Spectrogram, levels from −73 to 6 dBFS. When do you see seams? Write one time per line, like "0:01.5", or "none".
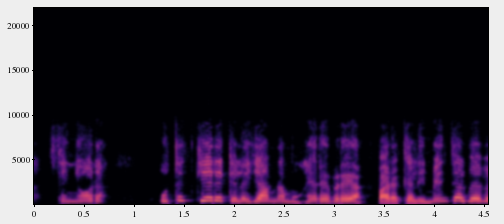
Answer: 0:02.4
0:03.4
